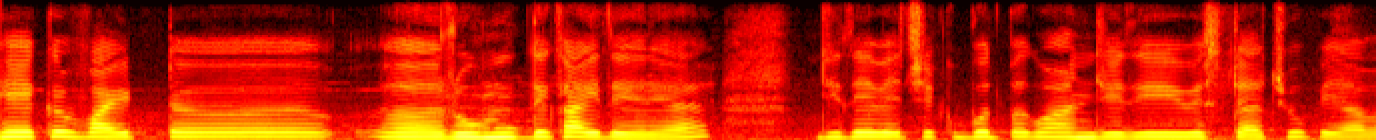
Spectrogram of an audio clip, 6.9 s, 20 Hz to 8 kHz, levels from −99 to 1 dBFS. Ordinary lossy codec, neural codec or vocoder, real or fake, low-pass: none; none; real; none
